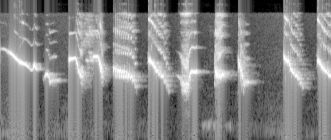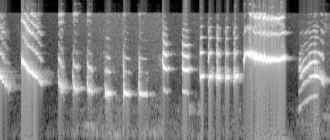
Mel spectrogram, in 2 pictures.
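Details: Chatty Asian pied starling delivering varied song meant to stimulate caged birds: a fast run of steeply falling whistled notes, then quicker clipped chirps, a short harsh burst and a final rising whistle.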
